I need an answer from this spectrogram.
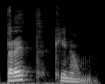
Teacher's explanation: Napísané D sme vyslovili ako T. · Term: spodobovanie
